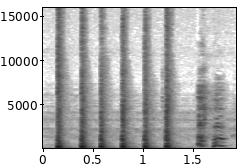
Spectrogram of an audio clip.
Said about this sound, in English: Look, behind those trees over there, there's a little house over there. A real little house. More like a broken shed. Let me see. Let me go over to this shed over here, this little hut, and let me knock on their door.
